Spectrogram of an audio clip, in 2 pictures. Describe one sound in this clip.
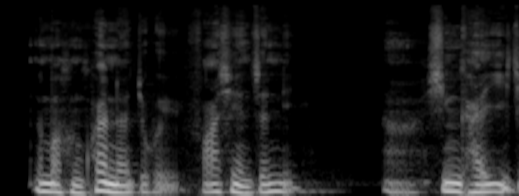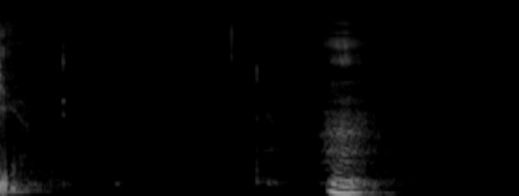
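A young man speaks calmly and clearly into a microphone, with pauses.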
